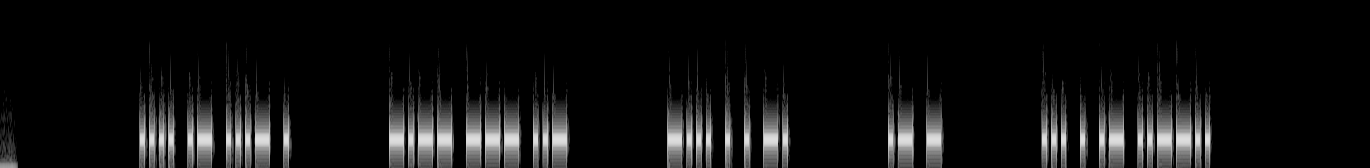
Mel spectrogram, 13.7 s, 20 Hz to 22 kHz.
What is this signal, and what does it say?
Morse code, heard as a keyed tone, about 25 wpm, 700 Hz. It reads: HAVE YOU BEEN AT SEA?
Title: 3x Word-Spacing - Sentences from Top 300 Words - 25wpm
